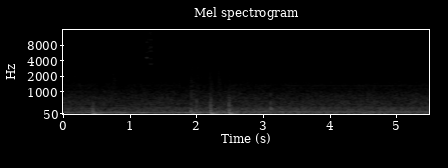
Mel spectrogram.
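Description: Machinery hums steadily at a low pitch.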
